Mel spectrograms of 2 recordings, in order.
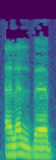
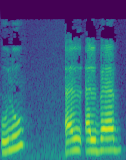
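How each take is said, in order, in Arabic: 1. الهمزة تسقط، وحركتها تتصل بالكلمة التي قبلها. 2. الهمزة في albab تُنطق بوضوح.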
